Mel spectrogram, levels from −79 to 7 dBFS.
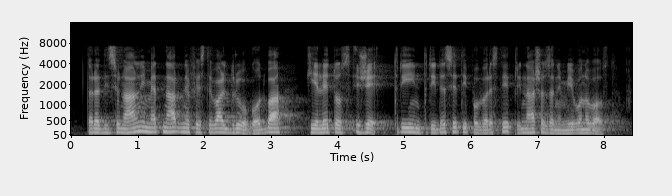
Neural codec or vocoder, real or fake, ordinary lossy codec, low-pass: none; real; none; 7.2 kHz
